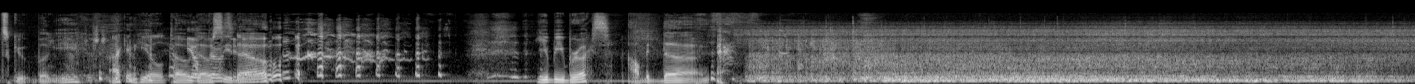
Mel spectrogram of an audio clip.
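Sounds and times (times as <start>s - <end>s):
speech: 0.0s - 3.5s, 5.4s - 7.7s
laughter: 0.7s - 5.4s, 7.0s - 8.2s
thunder sound effect: 7.5s - 14.1s.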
